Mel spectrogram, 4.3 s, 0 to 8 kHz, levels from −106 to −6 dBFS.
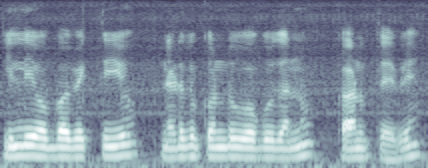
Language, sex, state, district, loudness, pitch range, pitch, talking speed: Kannada, male, Karnataka, Koppal, -15 LUFS, 125-140 Hz, 130 Hz, 85 wpm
